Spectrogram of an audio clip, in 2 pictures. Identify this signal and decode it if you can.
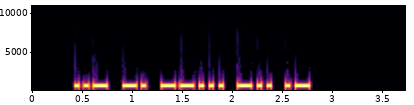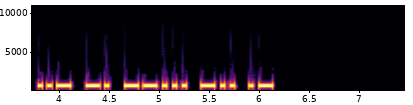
Morse code, heard as a keyed tone, about 25 wpm, 700 Hz. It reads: UN7DA UN7DA
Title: DXCC-100 Call Signs - 5 Characters - Repeated 2x - 25wpm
